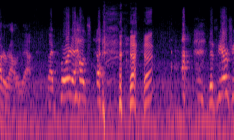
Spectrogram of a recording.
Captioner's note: laughs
